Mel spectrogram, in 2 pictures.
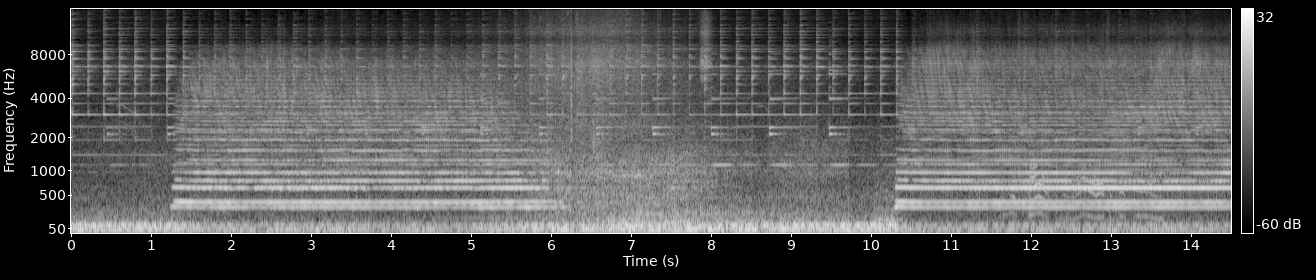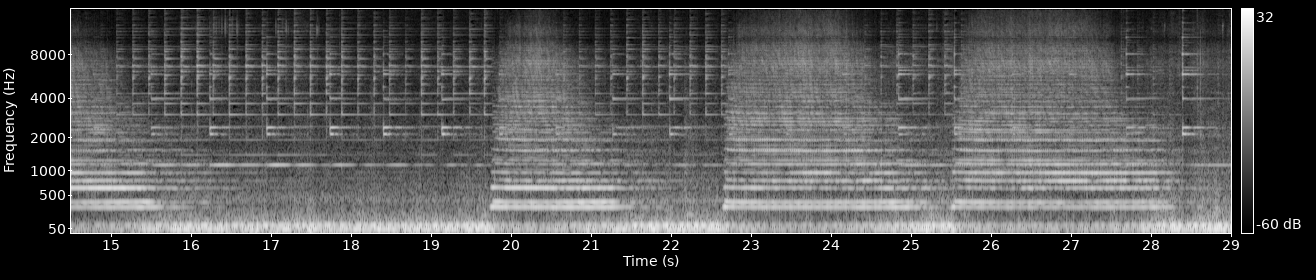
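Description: Locomotive air horn sounding the grade-crossing pattern: long, long, short, long. Each blast is a chord of several tones. Under it are a steady low diesel rumble from the approaching train and a crossing signal bell ringing in an even, rapid beat.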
